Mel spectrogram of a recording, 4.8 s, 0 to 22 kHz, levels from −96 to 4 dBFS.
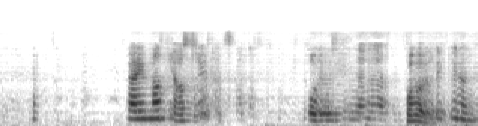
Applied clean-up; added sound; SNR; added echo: neural mask model DeepFilterNet 3.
